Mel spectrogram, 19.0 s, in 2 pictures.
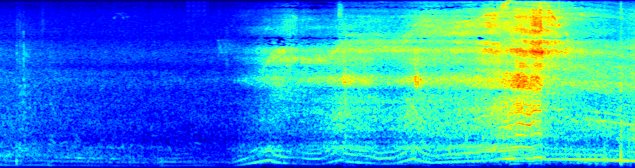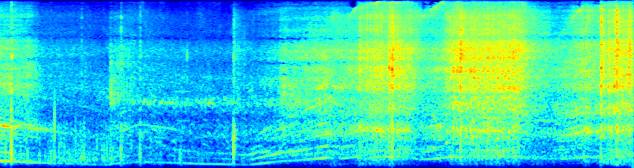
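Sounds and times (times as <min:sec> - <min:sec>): car engines revving hard: 0:02.5 - 0:19.0.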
